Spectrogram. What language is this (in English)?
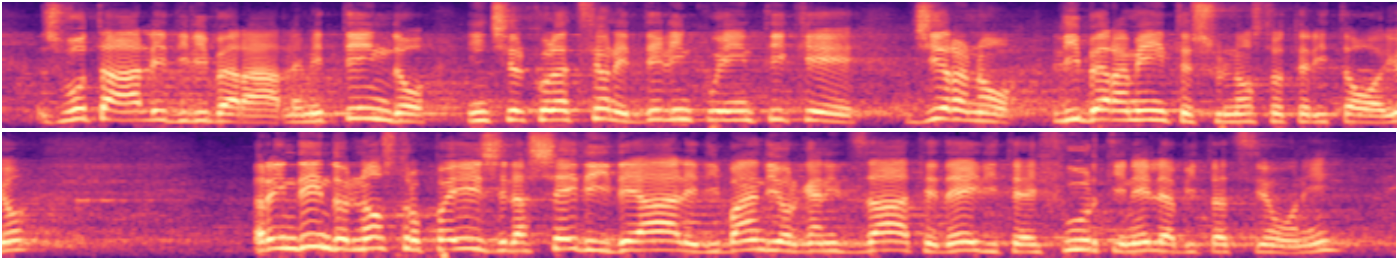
Italian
